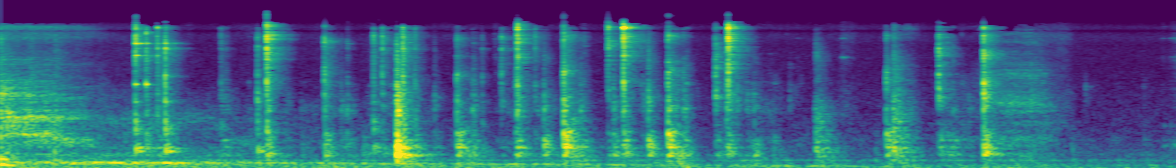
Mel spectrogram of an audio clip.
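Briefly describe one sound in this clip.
Metal tools click and clink against a motorbike engine.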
